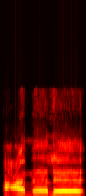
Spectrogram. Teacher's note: এক জবর বাদ দিয়ে আমরা এক আলিফ টেনে পড়বো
